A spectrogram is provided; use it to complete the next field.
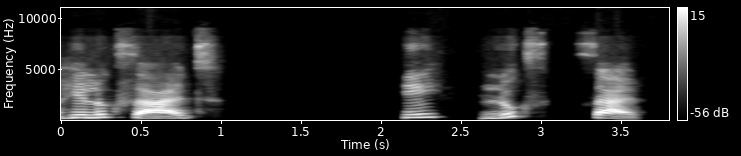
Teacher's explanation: it's twinning or gemination uh he looks sad he looks sad so combine two s together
